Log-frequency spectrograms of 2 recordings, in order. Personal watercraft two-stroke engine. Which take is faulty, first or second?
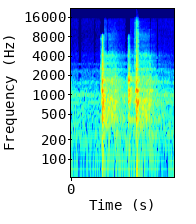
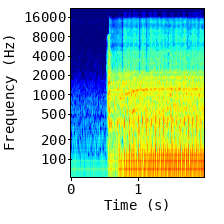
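first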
